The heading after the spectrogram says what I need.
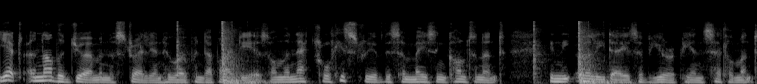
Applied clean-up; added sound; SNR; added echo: none; Slam; 6 dB; none.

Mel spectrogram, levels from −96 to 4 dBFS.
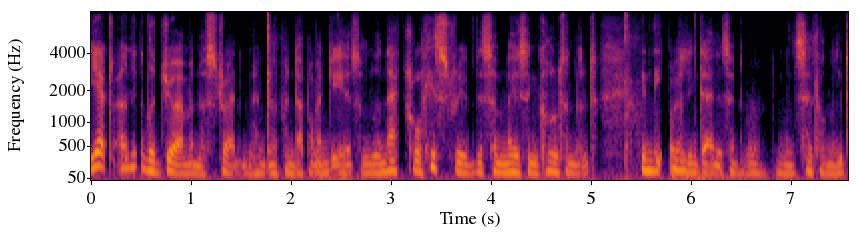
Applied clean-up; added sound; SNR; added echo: neural diffusion model UNIVERSE++.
